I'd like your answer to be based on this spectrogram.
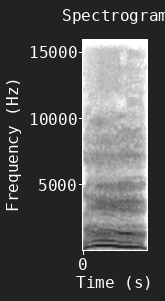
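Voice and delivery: sharp retold gasp of shock; a quick startled intake of breath. Gasps as the family realizes what he knows. Family amazed at child's knowledge.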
